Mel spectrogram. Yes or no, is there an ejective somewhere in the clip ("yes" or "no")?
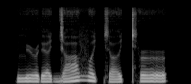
no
